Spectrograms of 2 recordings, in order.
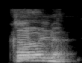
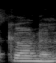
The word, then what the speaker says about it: colonel: a word known as c o l o n e l c o l o n e l how to pronounce that kernel kernel it has to be pronounced as kernel but I told wrongly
